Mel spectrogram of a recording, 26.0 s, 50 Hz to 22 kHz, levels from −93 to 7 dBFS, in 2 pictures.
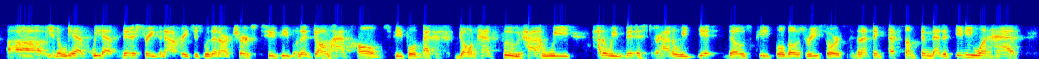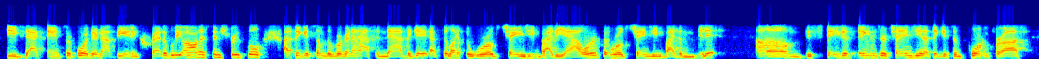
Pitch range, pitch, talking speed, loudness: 125-150 Hz, 135 Hz, 225 wpm, -15 LUFS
